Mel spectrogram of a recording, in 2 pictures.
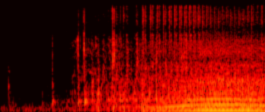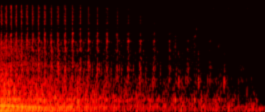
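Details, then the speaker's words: Craftsman lawn mower that ran last year but would not start after winter storage, primed by squirting fuel: fires, briefly revs, then fades and stops; suspected clogged main fuel jet in the carburettor. "luckily it started and ran for a few seconds but it didn't stay running which means more than likely the fuel jet is clogged inside the carb"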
